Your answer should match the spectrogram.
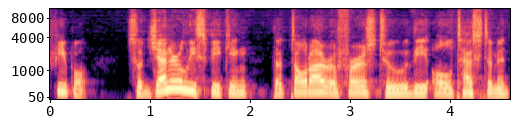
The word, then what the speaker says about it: Torah: The word Torah comes from the Hebrew language and it is pronounced as Torah.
